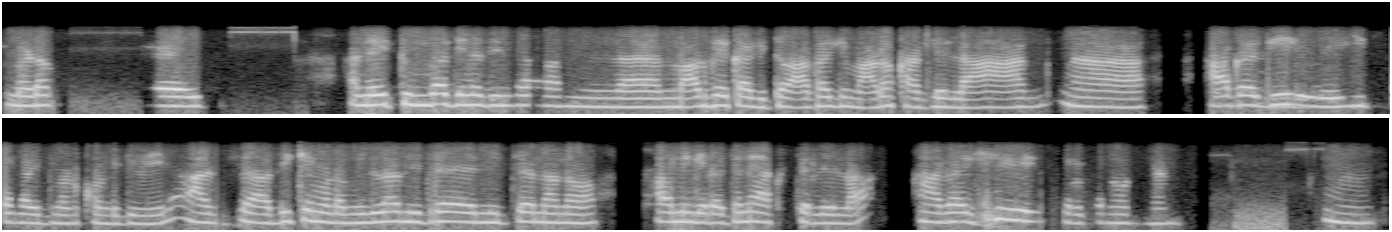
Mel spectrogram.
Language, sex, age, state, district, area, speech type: Kannada, female, 30-45, Karnataka, Mandya, rural, conversation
